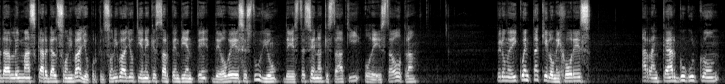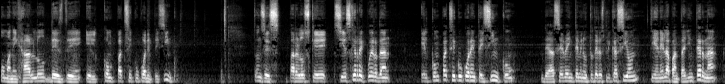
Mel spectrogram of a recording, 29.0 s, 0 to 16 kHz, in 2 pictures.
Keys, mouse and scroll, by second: 3.6 click, 6.7 click, 8.3 click.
